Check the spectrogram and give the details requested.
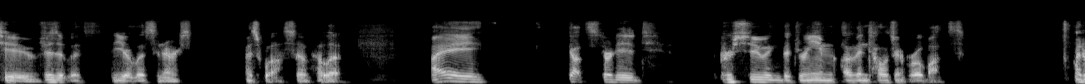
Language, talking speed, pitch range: English, 105 wpm, 90-115 Hz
